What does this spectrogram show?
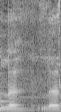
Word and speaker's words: Luh: Cause like, on said like Lil Tyler, I'd be like Lil Tyler, L-U-H, Lil.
